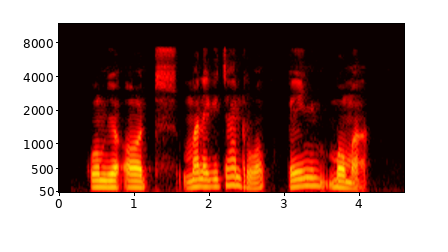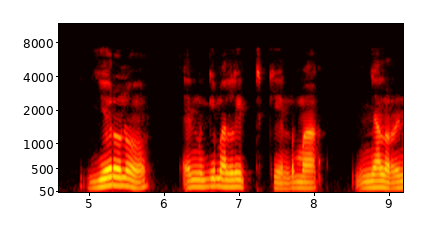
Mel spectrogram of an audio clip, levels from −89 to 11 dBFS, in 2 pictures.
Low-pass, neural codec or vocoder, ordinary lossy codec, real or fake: 7.2 kHz; none; none; real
